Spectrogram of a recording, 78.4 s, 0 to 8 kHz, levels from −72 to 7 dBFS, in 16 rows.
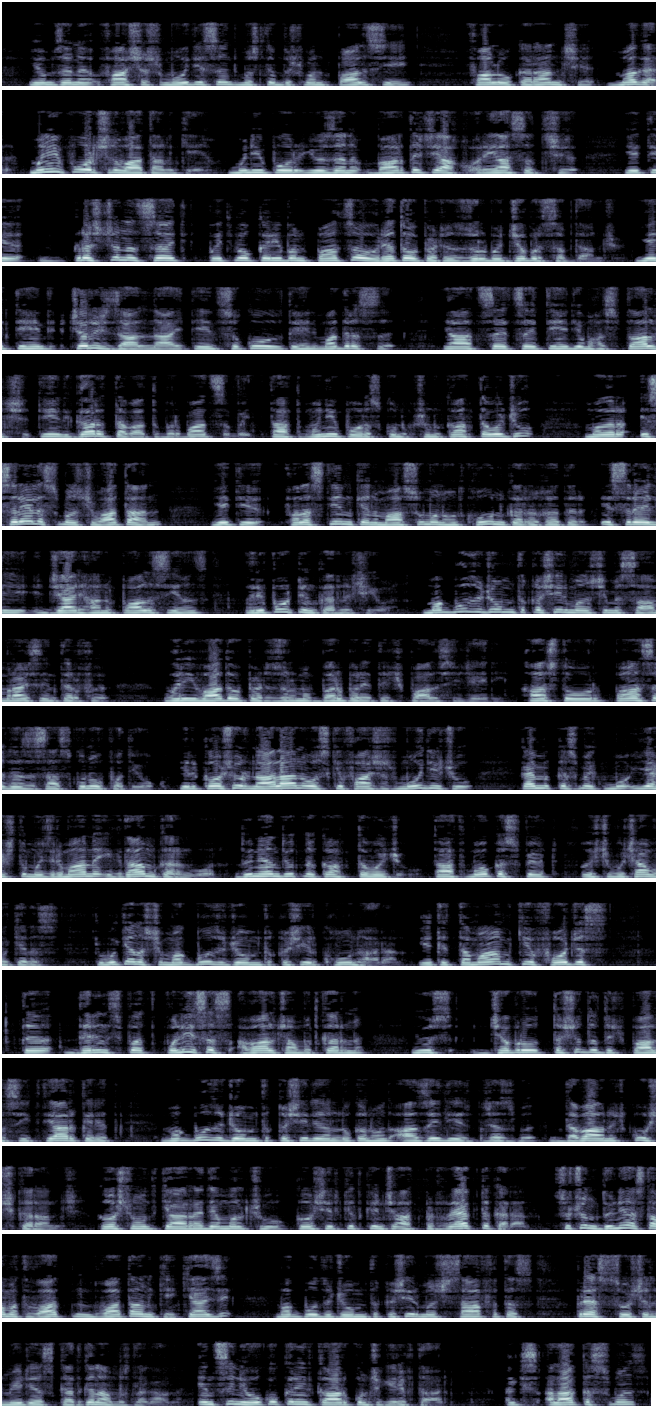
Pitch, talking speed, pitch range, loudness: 175 Hz, 145 wpm, 165-195 Hz, -16 LUFS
